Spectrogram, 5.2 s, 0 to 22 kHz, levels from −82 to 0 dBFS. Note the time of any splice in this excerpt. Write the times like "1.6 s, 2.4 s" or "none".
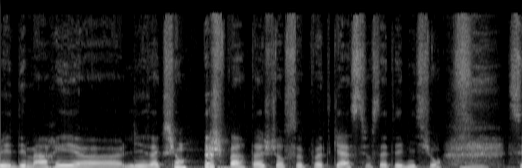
2.0 s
